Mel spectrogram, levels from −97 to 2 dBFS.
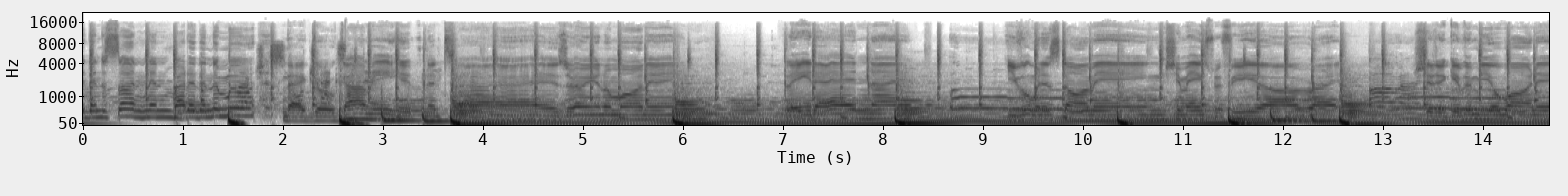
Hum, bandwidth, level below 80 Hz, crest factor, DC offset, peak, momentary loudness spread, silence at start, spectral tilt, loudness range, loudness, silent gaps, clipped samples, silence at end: none; 16 kHz; -20 dBFS; 18 dB; under 0.1%; 0 dBFS; 8 LU; 0 s; -5 dB/octave; 3 LU; -20 LUFS; none; under 0.1%; 0 s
